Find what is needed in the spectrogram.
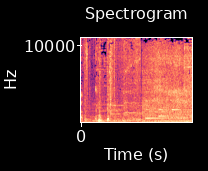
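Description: A single sharp knock as the car door is unlatched and opened, then quiet background music with a few sparse held notes starts about a second in.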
